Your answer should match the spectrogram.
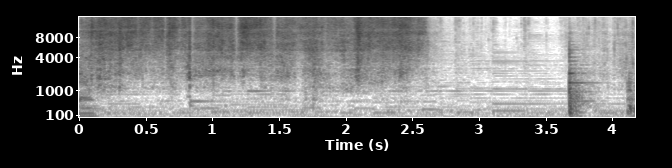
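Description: Coffee filter being rubbed round the oiled inside of a cast iron skillet, a papery scrubbing hiss, spreading a light coat of oil before seasoning. The rubbing stops about two and a half seconds in, and a short knock follows near the end.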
